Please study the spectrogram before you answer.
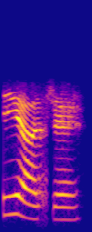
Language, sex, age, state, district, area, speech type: Nepali, female, 18-30, West Bengal, Kalimpong, rural, conversation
